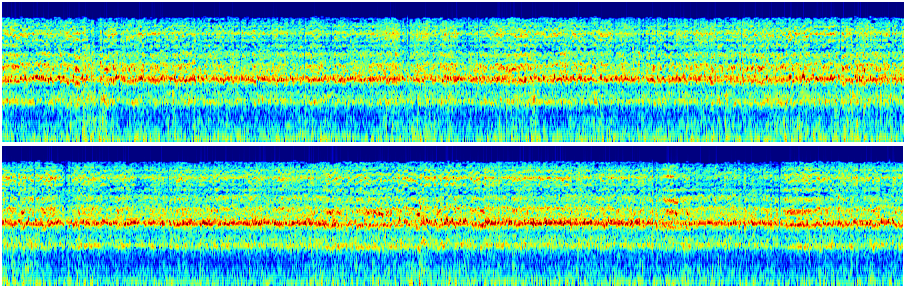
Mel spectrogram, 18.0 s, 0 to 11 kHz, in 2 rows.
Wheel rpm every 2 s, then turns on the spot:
230, 240, 230, 230, 230, 230, 230, 230, 230.
none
